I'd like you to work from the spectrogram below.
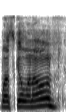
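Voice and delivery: ordinary delivery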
